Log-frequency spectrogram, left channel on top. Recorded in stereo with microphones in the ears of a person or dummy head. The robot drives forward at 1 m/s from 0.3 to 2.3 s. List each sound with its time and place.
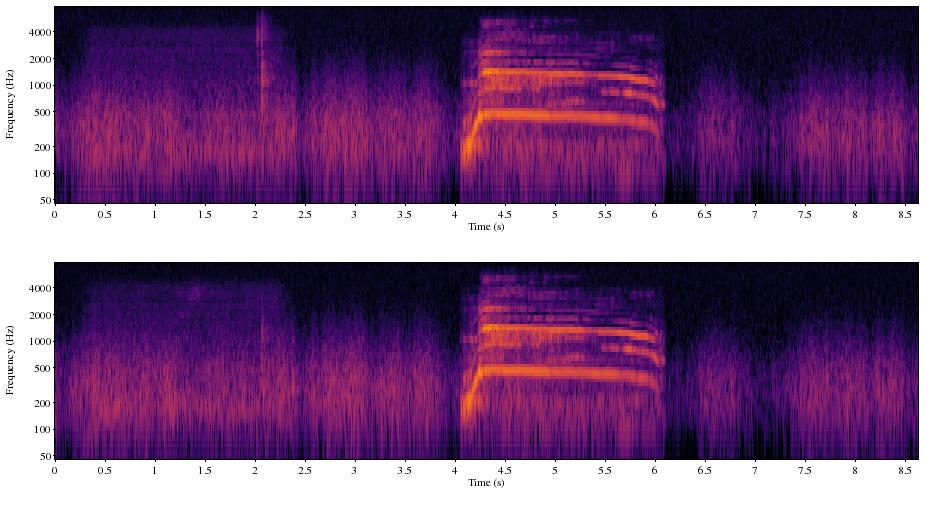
2.0 s a clap: 65° left (ahead or behind); by 2.2 s 70° left (ahead or behind)
4.0 s a scream: 5° right (ahead or behind)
